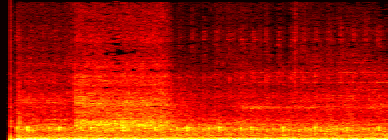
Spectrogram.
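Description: Street traffic: motor vehicle engines running with a steady low rumble.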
